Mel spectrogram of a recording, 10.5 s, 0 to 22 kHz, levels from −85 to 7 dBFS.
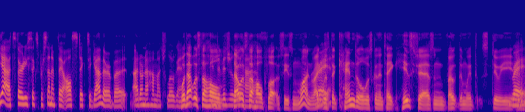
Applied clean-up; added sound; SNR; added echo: none; none; none; none.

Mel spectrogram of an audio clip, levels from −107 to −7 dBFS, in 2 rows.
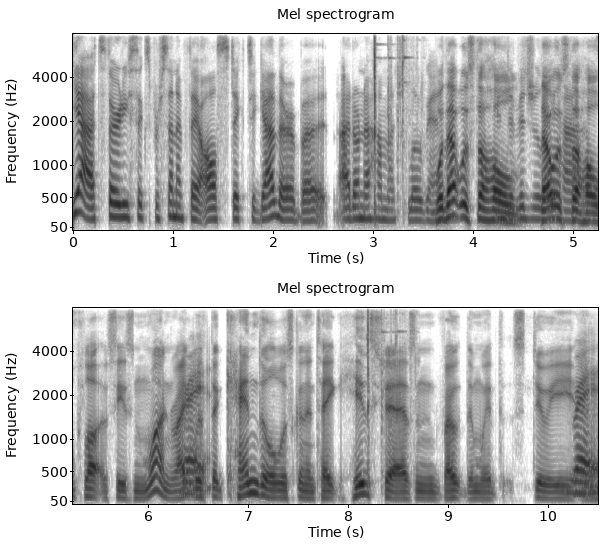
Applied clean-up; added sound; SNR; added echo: neural mask model RNNoise.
